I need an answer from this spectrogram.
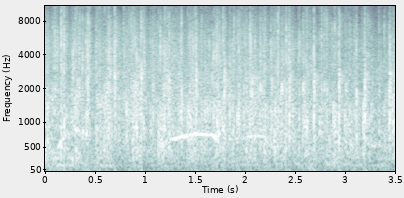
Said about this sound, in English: I am very saddened to see you clap that low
